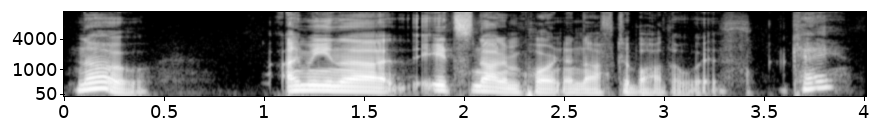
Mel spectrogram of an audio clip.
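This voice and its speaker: A man's voice: mid-range voice, sing-song, moderate pace, creaky, no room sound, studio quality, voice pushed up. A man voicing a brash young female unicorn DJ in a slangy, offhand storybook reading. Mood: awkward, flustered.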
